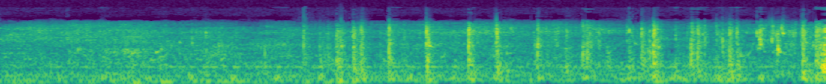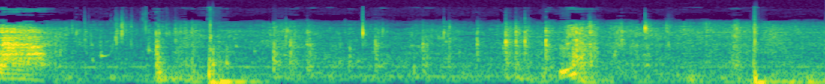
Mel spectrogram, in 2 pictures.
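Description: A wire trap clatters and knocks against a boat's side.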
